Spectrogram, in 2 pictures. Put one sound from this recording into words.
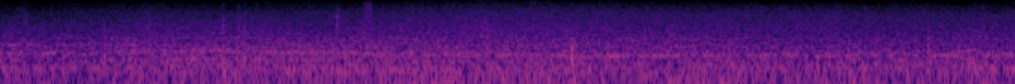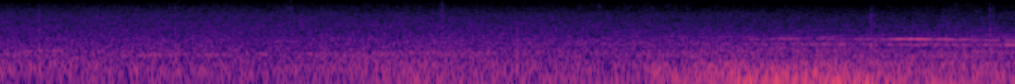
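A gentle breeze rustles through tree leaves outdoors.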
